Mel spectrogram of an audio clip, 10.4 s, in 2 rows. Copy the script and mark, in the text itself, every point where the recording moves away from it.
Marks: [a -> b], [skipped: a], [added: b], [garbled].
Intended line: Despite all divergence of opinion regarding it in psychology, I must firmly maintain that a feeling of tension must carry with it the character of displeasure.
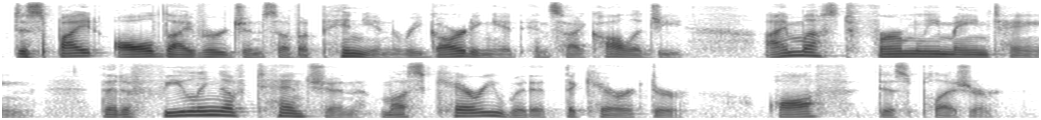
Despite all divergence of opinion regarding it in psychology, I must firmly maintain that a feeling of tension must carry with it the character [of -> off] displeasure.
